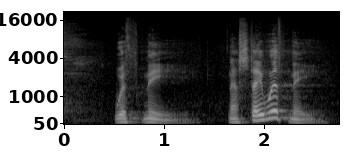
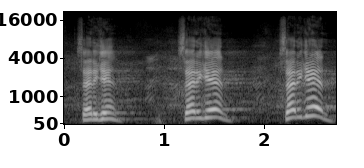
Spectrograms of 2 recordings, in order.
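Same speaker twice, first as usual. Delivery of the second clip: usual speaking voice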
